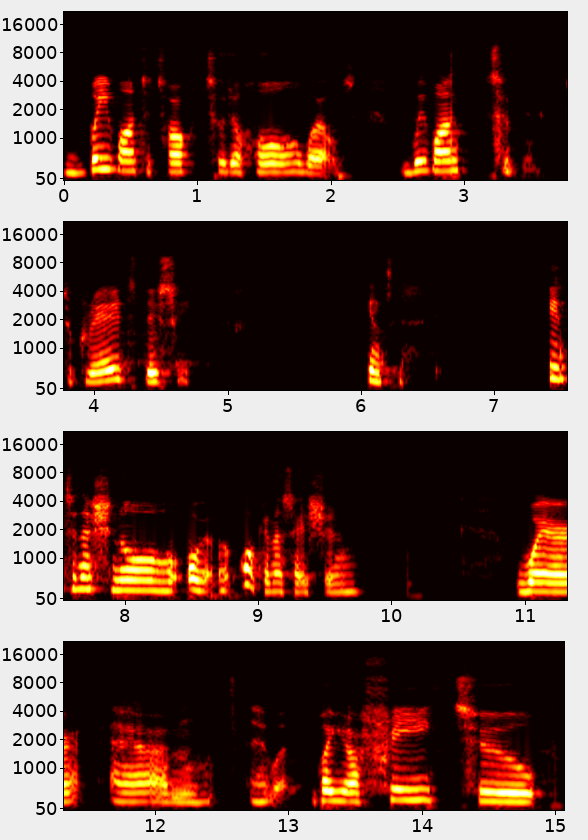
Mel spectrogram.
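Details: Person who stutters, interviewed at a youth exchange for people who stutter or clutter; part-word and word repetitions; stuttering.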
